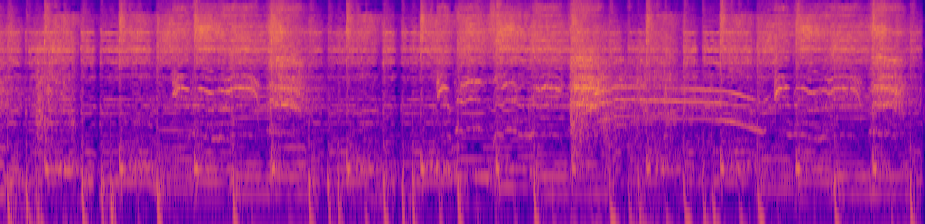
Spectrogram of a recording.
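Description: Loud, driving rock music fills the whole stretch, with dense distorted guitars, pounding drums and a strained, shouted vocal line soaring over the band.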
